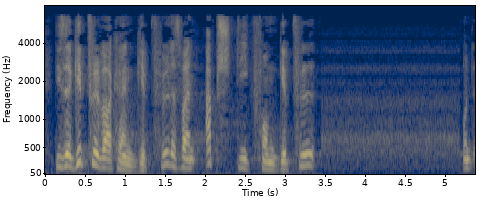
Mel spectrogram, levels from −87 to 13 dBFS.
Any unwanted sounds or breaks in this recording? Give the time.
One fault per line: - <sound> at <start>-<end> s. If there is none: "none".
none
